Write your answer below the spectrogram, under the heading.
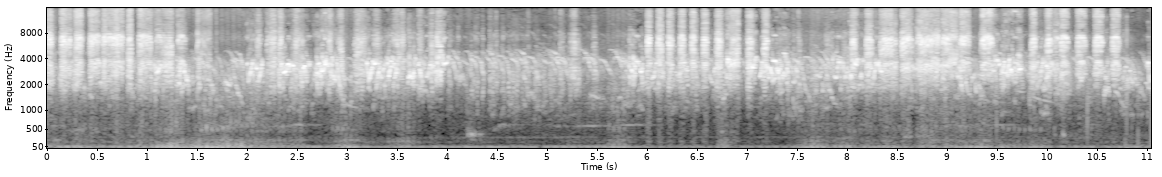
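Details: A flock of budgerigars chatters with rapid chirps, squawks and clicking notes. The noise eases briefly around the middle before dense warbling resumes.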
